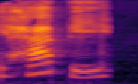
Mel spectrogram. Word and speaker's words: happy: You make me happy, happy 里面这个 p 的发音呢是送气打折，大家不要发成 happy，不是 p，而是很近似于我们汉语里面阿波茨的这个波这个音 happy, happy，美音是更明显的 happy, happy。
